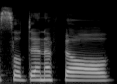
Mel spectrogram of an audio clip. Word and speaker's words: sildenafil: know there's uh sildenafil and tadallophils how you pronounce it yeah tadalaphyl sildenophil um viagra cialis for patients that you know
